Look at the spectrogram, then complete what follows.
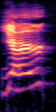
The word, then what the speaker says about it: New York: Oh, I'm sorry. Yerk. There you go. Meredith is on deck now. Anytime we mention New York, she is ready. Yerk. Yerk. You gotta say it right. I am saying it No, right. you're not. You gotta say it with your chest.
